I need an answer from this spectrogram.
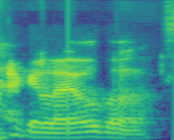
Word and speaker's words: Tagovailoa: I tried to pronounce his last name. Tagovailoa, right?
